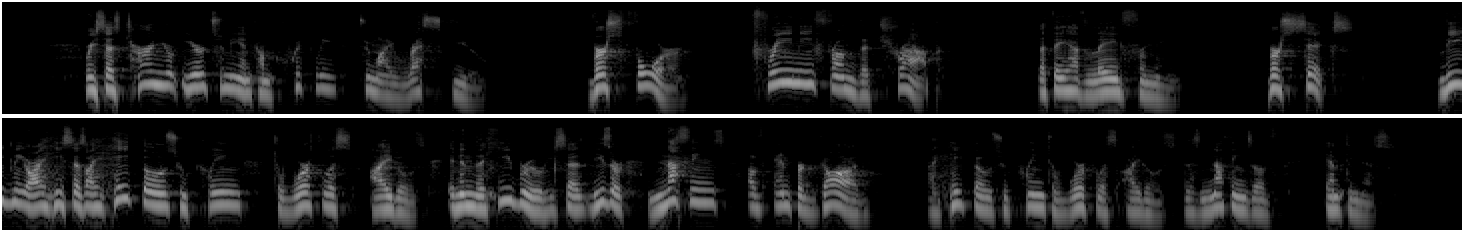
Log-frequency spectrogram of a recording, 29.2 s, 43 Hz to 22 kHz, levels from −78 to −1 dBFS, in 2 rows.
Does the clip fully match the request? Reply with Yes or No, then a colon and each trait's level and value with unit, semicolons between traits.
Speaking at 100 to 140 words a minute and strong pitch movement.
Yes: slow, 135 wpm; wide, 5.8 semitones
